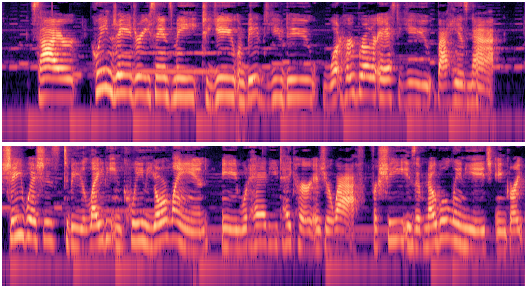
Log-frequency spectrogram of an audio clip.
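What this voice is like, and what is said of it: Exaggerated put-on country accent. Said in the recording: “we'll go with country ... This is going to be horrific.”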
